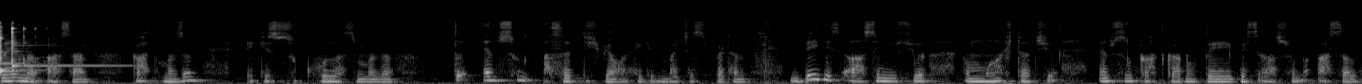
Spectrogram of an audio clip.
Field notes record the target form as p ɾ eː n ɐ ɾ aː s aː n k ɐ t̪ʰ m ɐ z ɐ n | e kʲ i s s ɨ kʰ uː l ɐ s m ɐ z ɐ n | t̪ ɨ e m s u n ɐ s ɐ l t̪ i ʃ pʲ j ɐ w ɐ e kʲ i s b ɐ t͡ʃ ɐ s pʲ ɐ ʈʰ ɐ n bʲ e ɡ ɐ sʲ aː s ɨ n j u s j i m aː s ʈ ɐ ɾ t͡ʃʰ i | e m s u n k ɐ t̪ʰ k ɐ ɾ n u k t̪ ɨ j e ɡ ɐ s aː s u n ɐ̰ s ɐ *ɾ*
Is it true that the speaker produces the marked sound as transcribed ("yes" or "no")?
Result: no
